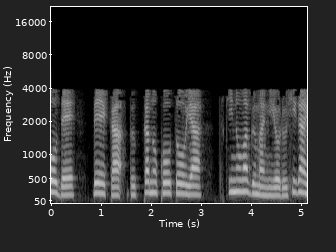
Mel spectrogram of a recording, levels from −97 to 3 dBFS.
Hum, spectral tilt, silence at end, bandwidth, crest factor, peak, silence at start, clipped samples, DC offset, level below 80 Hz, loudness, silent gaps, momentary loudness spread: none; -10 dB/octave; 0 s; 4 kHz; 16 dB; -12 dBFS; 0 s; under 0.1%; under 0.1%; -70 dBFS; -28 LUFS; none; 8 LU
